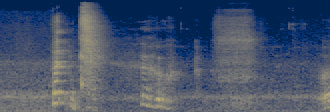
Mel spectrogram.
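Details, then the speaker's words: A person with a bad head cold and stuffy nose deliberately making themselves sneeze: a breathy intake, then two sharp sneezes in quick succession, in a quiet room. "Feels good to sneeze though."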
